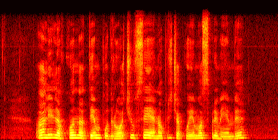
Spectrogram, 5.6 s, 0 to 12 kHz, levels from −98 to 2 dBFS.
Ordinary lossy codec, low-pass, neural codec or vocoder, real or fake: none; 10.8 kHz; none; real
